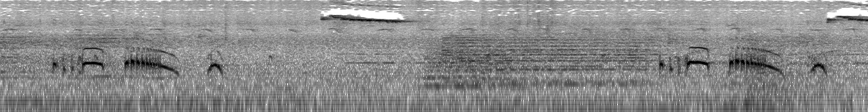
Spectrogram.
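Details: Spotted dove singing in the morning sun: a phrase of short notes and a drawn-out descending coo, then a droning harmonic hum like a passing engine, then the phrase again; faint high whistles from another bird.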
